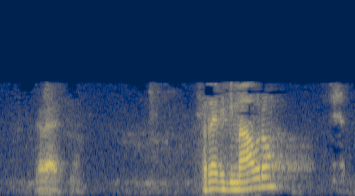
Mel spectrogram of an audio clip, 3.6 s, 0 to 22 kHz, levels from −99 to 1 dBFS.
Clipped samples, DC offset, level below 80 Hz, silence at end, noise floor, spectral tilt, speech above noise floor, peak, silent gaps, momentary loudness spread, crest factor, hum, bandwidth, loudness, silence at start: under 0.1%; under 0.1%; -58 dBFS; 0.1 s; -57 dBFS; -11 dB/octave; 37 dB; -4 dBFS; none; 24 LU; 22 dB; none; 4 kHz; -21 LUFS; 0.35 s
